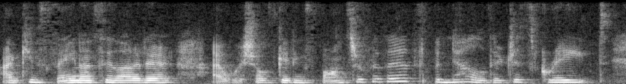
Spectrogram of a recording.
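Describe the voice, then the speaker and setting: Noticeable background noise runs under this recording. A woman speaks at medium pitch and a fairly quick pace, with ordinary pitch variation. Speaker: beauty vlogger. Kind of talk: casual chat while doing makeup. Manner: casual, filler-heavy.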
